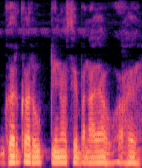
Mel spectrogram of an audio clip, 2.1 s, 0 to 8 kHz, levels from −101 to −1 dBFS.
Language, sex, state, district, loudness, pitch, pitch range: Hindi, male, Arunachal Pradesh, Lower Dibang Valley, -18 LUFS, 100 Hz, 100-105 Hz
